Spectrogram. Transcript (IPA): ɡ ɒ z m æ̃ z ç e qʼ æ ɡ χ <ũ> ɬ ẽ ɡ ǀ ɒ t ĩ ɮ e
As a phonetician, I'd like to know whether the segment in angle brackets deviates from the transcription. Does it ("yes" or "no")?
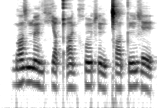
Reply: no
